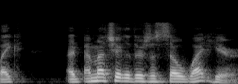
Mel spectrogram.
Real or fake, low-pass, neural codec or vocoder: fake; 7.2 kHz; codec, 16 kHz, 0.5 kbps, FunCodec, trained on LibriTTS, 25 frames a second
